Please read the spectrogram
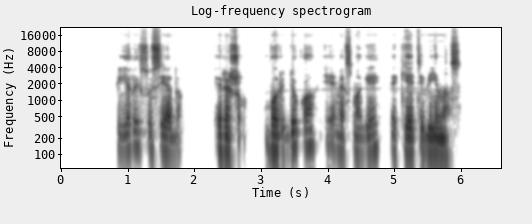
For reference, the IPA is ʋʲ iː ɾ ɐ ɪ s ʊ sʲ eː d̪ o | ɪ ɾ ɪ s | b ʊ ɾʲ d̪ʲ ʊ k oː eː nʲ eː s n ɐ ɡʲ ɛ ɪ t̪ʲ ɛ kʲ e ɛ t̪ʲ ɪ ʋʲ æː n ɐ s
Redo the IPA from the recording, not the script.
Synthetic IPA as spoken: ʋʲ iː ɾ ɐ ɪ s ʊ sʲ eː d̪ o | ɪ ɾ ɪ ʃ | b ʊ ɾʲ d̪ʲ ʊ k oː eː mʲ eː s m ɐ ɡʲ ɛ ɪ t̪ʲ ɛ kʲ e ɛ t̪ʲ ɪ ʋʲ iː n ɐ s

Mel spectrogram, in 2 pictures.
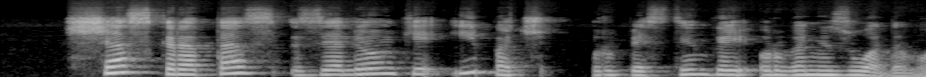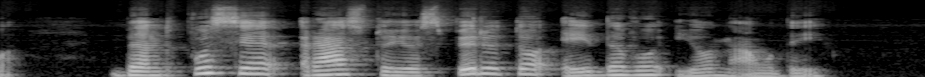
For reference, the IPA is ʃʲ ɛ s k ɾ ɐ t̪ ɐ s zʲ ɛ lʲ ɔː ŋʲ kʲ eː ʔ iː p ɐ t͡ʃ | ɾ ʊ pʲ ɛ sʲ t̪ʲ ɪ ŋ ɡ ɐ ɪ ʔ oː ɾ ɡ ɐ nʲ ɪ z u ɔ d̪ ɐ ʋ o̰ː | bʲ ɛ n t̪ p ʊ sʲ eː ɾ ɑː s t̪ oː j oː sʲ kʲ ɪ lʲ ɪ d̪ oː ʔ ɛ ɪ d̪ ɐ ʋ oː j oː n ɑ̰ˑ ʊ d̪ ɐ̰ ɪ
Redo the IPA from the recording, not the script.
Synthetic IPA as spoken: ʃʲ ɛ s k ɾ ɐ t̪ ɐ s zʲ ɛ lʲ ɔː ŋʲ kʲ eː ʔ iː p ɐ t͡ʃ | ɾ ʊ pʲ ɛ sʲ t̪ʲ ɪ ŋ ɡ ɐ ɪ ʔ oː ɾ ɡ ɐ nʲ ɪ z u ɔ d̪ ɐ ʋ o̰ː | bʲ ɛ n t̪ p ʊ sʲ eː ɾ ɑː s t̪ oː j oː sʲ pʲ ɪ ɾʲ ɪ t̪ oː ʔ ɛ ɪ d̪ ɐ ʋ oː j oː n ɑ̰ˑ ʊ d̪ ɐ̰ ɪ

